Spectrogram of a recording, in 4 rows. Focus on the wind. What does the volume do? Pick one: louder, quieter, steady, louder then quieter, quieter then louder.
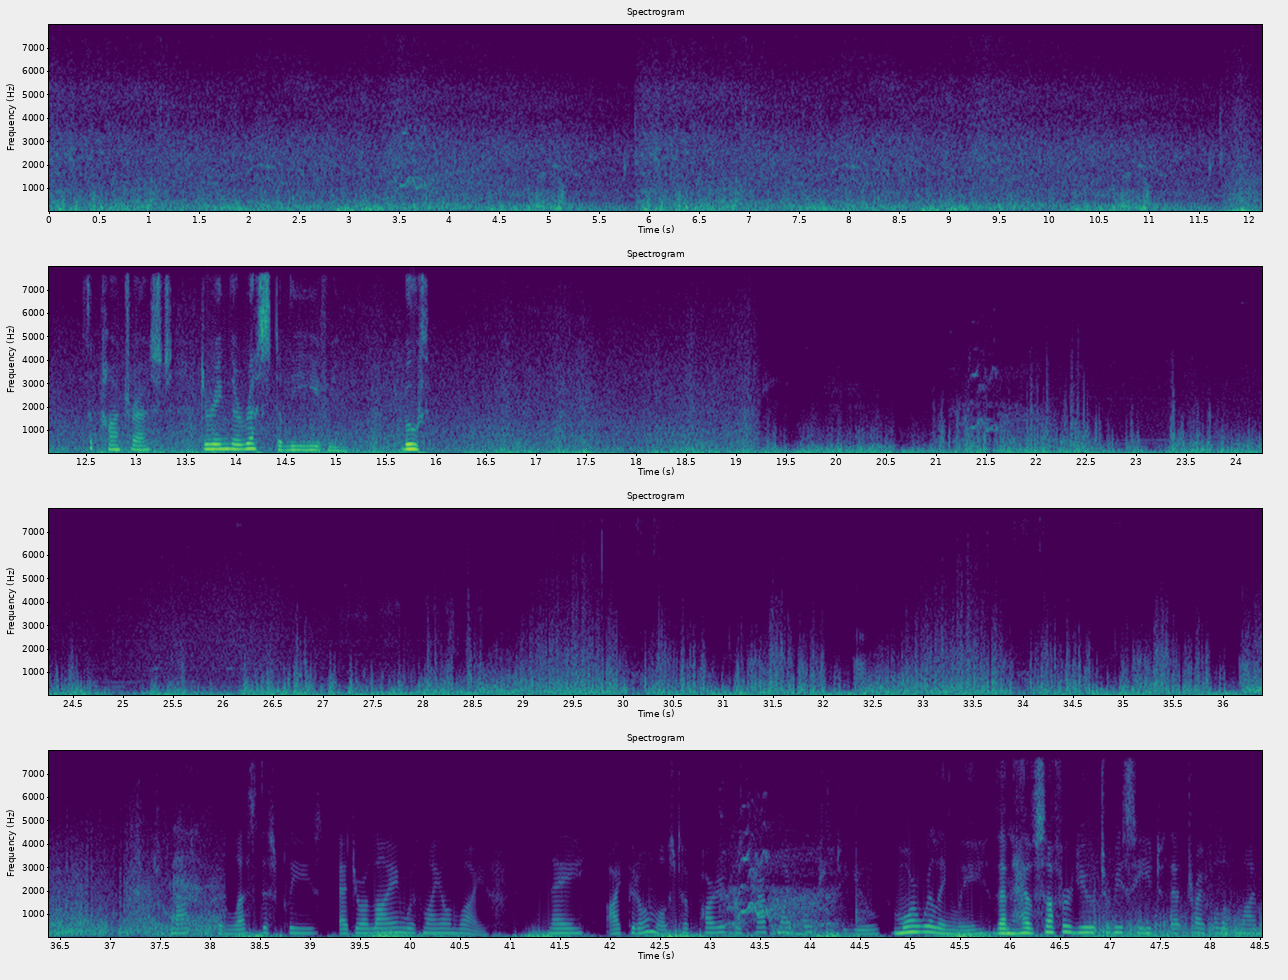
quieter.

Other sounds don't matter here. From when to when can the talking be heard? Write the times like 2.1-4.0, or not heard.
12.5-15.9, 37.4-48.4.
